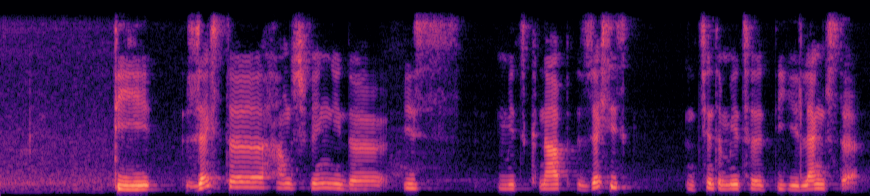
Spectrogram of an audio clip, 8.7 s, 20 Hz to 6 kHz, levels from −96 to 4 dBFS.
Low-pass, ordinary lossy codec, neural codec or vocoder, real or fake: 5.4 kHz; none; none; real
